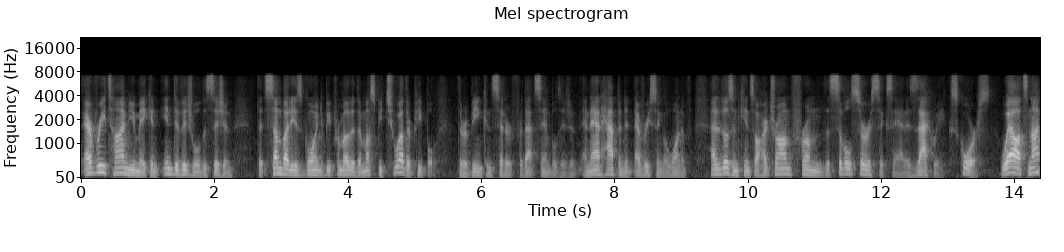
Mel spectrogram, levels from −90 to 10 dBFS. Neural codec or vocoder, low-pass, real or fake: codec, 16 kHz, 0.2 kbps, FocalCodec; 7.2 kHz; fake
